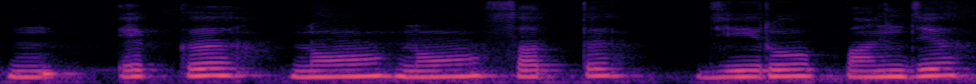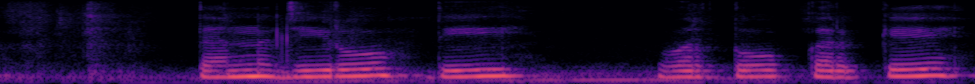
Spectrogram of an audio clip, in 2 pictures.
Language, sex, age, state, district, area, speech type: Punjabi, female, 45-60, Punjab, Muktsar, urban, read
